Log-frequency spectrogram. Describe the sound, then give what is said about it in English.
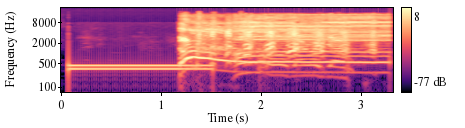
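A steady, low-pitched phone dial tone after a SportsLine.com guest hangs up during a sports talk show call hums alone for over a second, then stops as voices and laughter break in and carry on to the end. “Hung up on you.”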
